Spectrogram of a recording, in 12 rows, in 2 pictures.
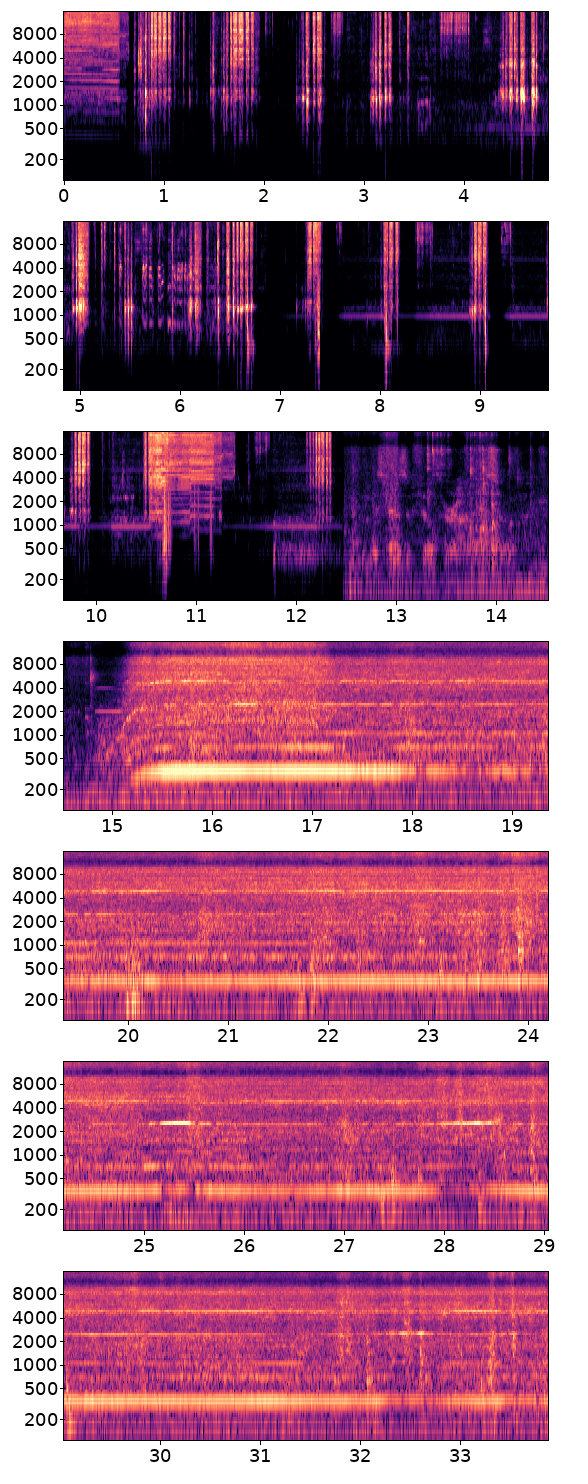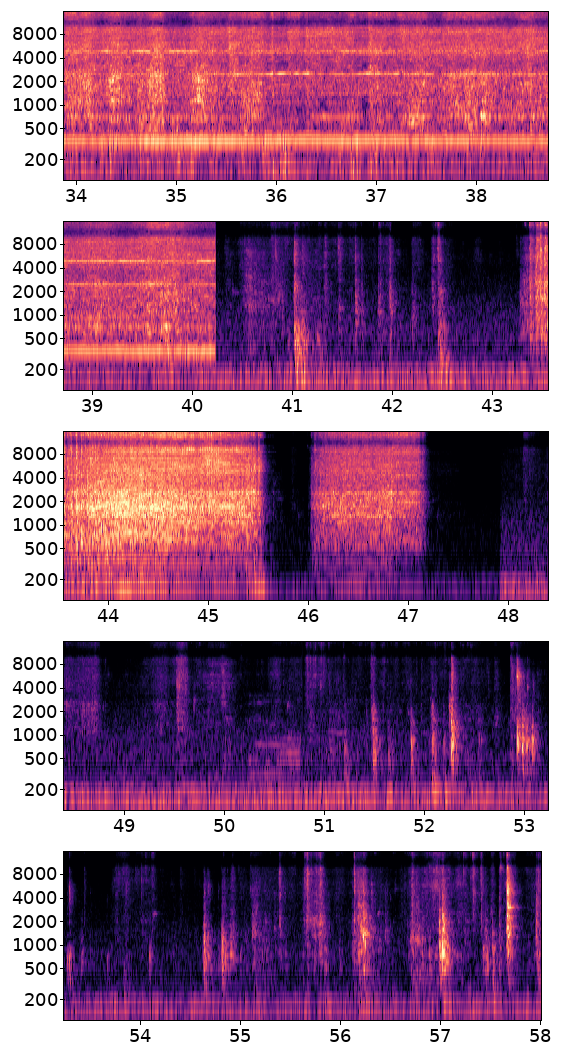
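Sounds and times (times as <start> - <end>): shop vacuum motor whine: 14.8 - 40.3.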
